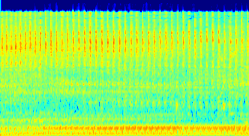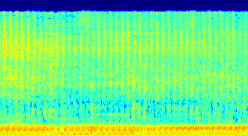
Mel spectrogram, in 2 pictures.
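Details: Mazda engine, started after sitting unused for a while, holds a steady idle with a loose, uneven knock about three times per second over the engine hum; cause of the knock unclear.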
